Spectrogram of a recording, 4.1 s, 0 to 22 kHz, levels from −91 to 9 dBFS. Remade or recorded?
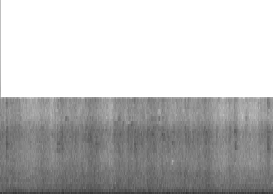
recorded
